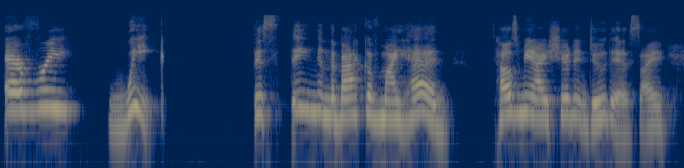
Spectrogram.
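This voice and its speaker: A woman's voice: sits high, animated, slow pace. Earnest woman hosting a motivational podcast. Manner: earnest, questioning the listener directly. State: slightly hoarse, congested. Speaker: podcast host. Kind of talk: motivational solo talk.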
